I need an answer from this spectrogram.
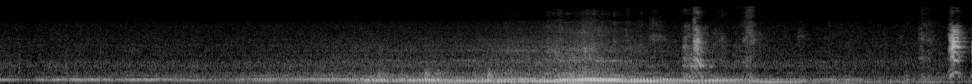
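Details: Two twin Shih Tzus teasing each other and getting annoyed quarrel in low, grumbling growls broken by a few sharp, sudden yaps.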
